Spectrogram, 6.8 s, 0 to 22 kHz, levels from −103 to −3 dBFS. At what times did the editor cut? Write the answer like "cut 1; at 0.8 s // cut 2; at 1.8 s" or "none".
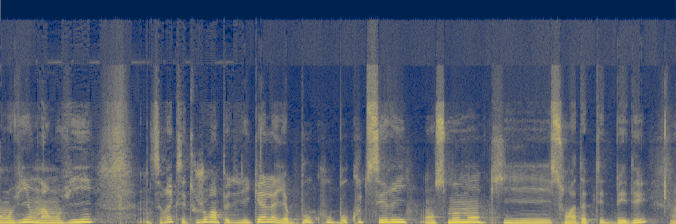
none

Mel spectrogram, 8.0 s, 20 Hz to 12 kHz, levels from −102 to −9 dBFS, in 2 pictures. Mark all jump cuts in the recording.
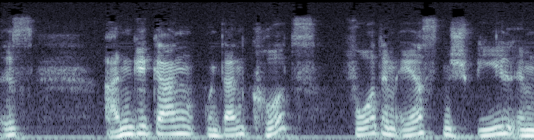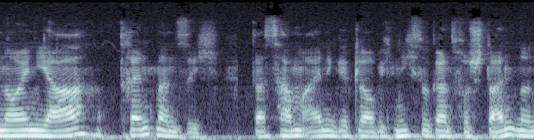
none

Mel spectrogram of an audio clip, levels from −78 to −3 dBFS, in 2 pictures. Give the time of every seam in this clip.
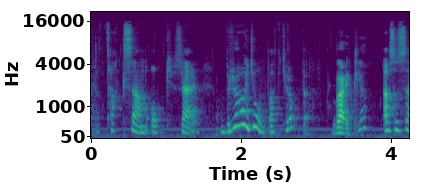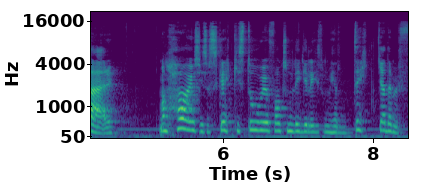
cut 1; at 3.8 s // cut 2; at 5.0 s // cut 3; at 5.7 s

